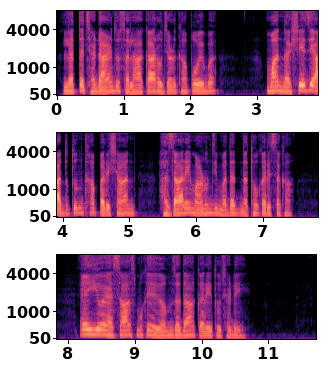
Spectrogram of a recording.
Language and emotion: Sindhi, sad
